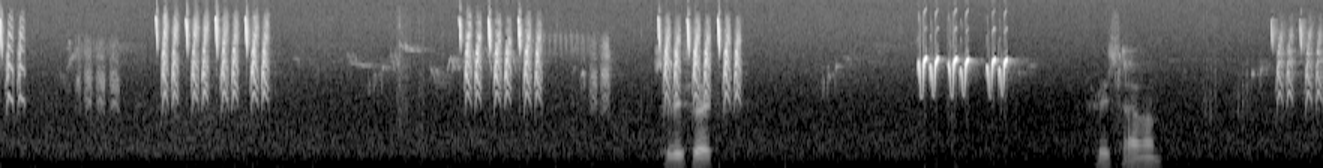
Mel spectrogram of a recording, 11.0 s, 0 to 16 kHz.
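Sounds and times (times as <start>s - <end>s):
birds chirping trills: 0.0s - 2.3s, 2.9s - 6.2s, 6.9s - 9.8s, 10.4s - 11.0s
faint short bird calls: 0.0s - 2.3s, 3.1s - 6.2s, 10.4s - 11.0s
hiss: 0.0s - 11.0s
speech: 5.6s - 6.0s, 9.2s - 9.8s.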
